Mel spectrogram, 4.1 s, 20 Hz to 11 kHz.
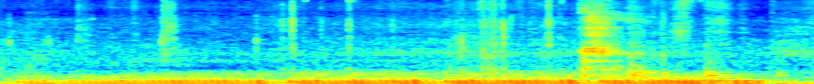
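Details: Dodge Charger idling rough and uneven, a stumbling low thump breaking rhythm every few beats; misfire code on cylinder 6 with check engine light on.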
